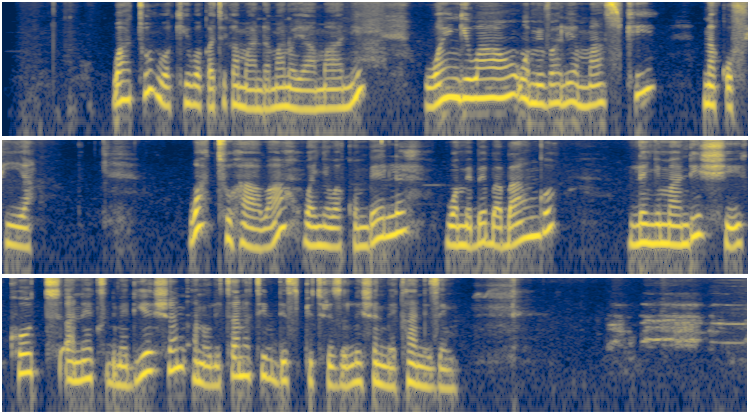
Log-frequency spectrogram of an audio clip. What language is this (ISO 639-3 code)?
swa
